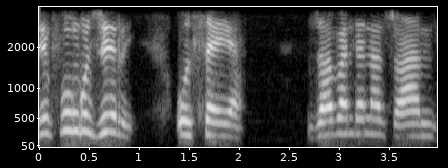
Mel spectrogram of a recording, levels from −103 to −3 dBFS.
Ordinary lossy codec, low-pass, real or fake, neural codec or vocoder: none; 3.6 kHz; fake; codec, 44.1 kHz, 7.8 kbps, DAC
